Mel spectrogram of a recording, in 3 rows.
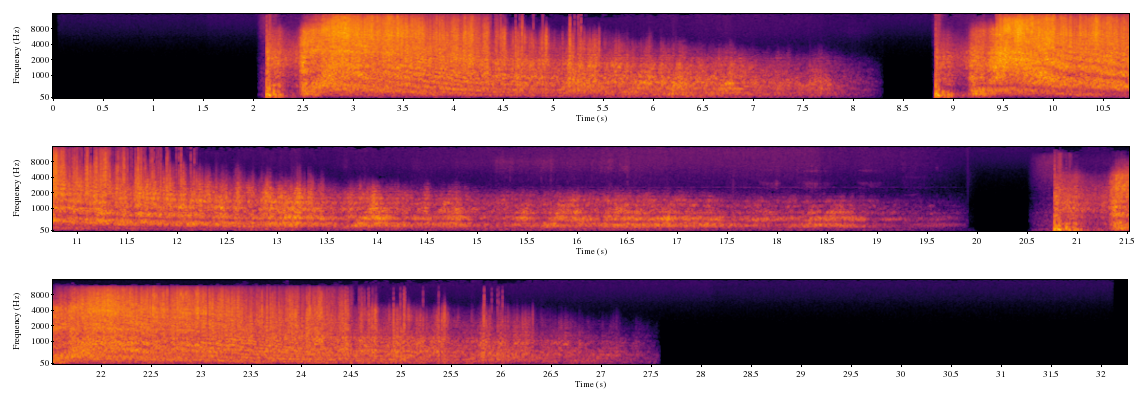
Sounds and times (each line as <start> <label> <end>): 2.1 Rocket Launch 19.9
20.6 Rocket Launch 27.6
